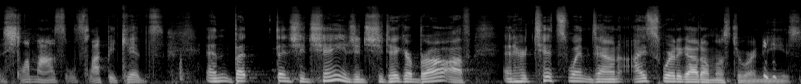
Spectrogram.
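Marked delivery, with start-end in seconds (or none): 0.0-1.7 quiet, grumbling grandmother mutter. Retelling how a grandmother talked to herself loudly: imitating grandmother muttering to herself. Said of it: "she'd be like".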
